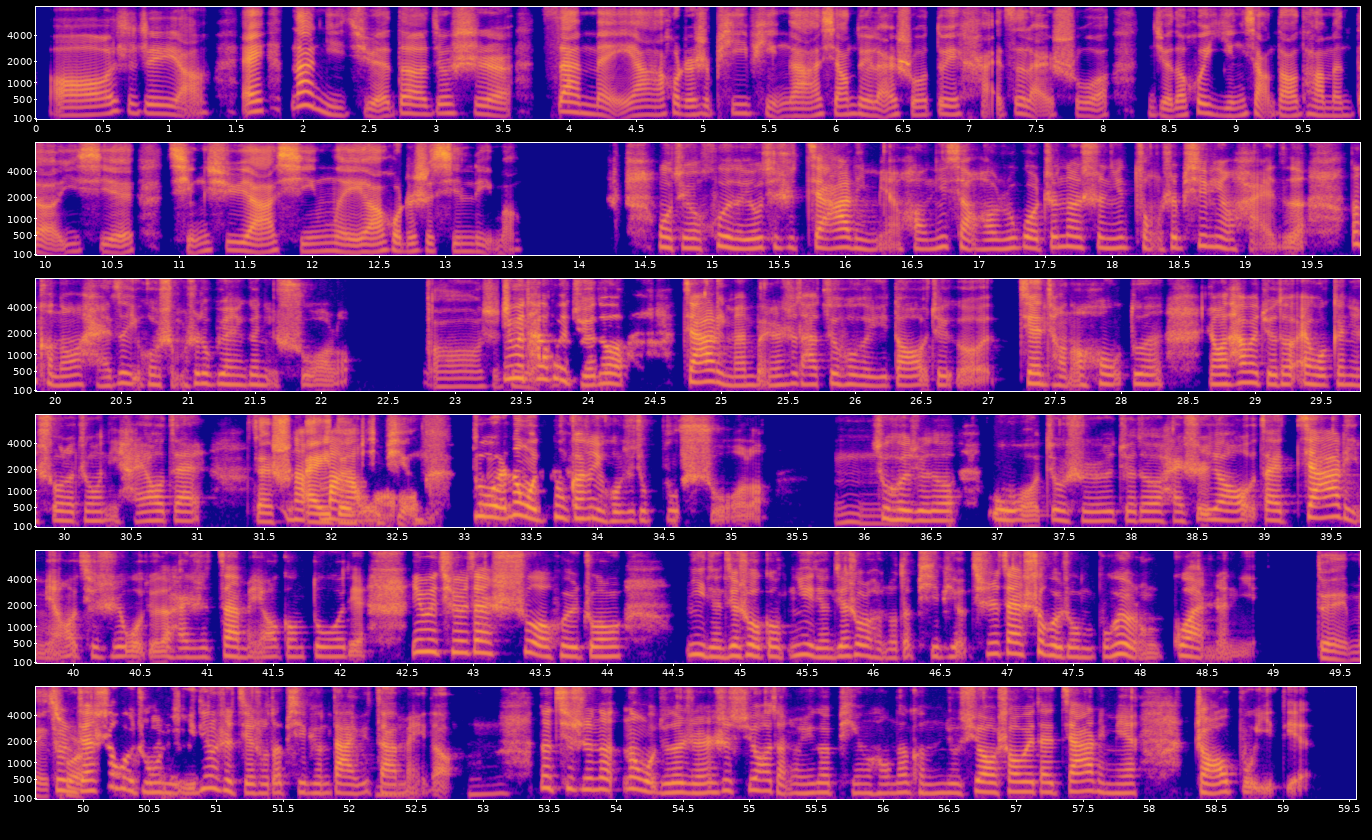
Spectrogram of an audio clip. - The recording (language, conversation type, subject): Chinese, podcast, 你家里平时是赞美多还是批评多？
- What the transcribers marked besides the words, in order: other background noise; chuckle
